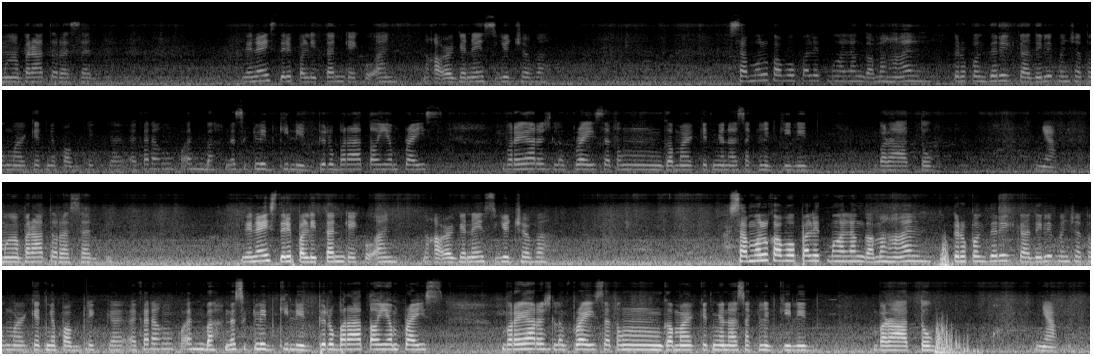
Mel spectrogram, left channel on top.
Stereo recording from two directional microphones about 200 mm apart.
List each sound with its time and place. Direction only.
0.0 s speech: 20° right (ahead or behind)
2.4 s speech: 35° right (ahead or behind)
7.2 s speech: 40° right (ahead or behind)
